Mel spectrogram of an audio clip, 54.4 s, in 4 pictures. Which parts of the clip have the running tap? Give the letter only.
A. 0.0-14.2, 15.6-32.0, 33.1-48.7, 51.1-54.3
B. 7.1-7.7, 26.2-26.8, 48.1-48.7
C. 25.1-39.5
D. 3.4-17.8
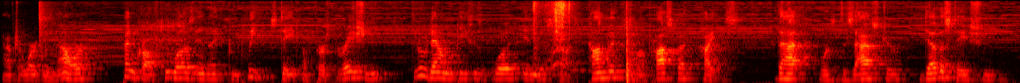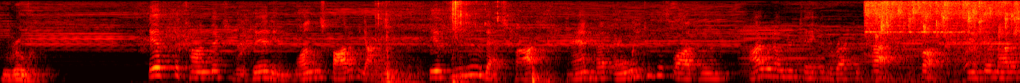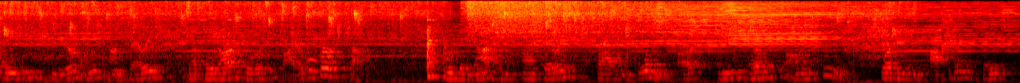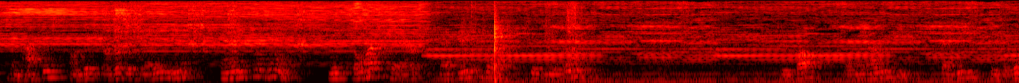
C.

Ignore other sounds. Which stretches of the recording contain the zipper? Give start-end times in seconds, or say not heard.
7.1-7.7, 26.2-26.8, 48.1-48.7.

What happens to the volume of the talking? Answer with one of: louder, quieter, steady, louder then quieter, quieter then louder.
quieter.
